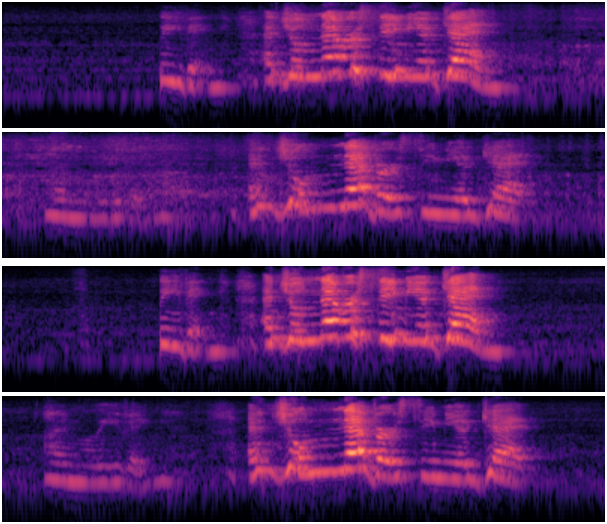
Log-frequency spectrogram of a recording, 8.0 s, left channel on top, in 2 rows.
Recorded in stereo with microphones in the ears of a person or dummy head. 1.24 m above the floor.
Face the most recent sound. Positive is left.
turn(degrees=-40)  # may be behind; listen again after turning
